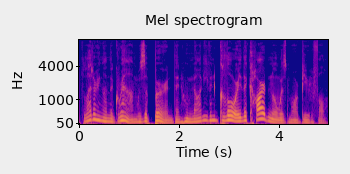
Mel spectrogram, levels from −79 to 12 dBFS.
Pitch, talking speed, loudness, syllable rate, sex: 125 Hz, 205 wpm, -19 LUFS, 5.1 syllables/s, male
